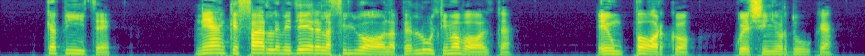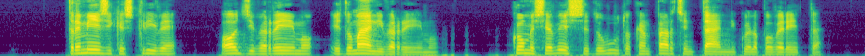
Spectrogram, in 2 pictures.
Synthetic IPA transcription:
kapiːt̪e | neaŋk̟efarleved̪eːɾelafiʎːwɔːlaperlult̪imavɔlt̪a | ɛumpɔrko | kwelsiɲːord̪uːka | t̪ɾɛmːeːzikeskɾiːve | ɔd͡ʒːiverːɛːmoed̪omaniverːɛːmo | komeseavesːed̪ovuːt̪okampart͡ʃɛnt̪anːikwelːapoveɾet̪ːa

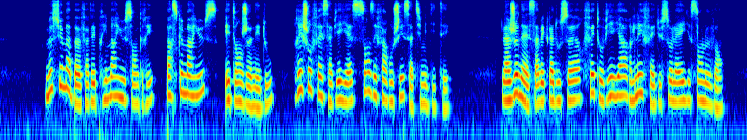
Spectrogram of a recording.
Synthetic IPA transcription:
məsjømabœfavɛpχimaʁjysɑ̃ɡʁe | paʁsə̥kəmaʁjyset̪ɑ̃ʒœned̪u | ʁeʃofɛsavjɛjɛsːɑ̃zefaʁuʃesat̪ʰimid̪it̪ʰe | laʒənɛsavɛklad̪usœʁfɛt̪ovjɛjaʁlefɛd̪ysɔlɛjsɑ̃ləvɑ̃

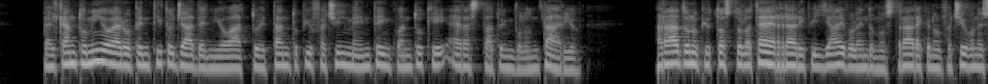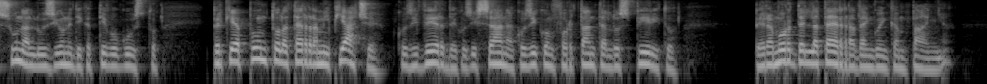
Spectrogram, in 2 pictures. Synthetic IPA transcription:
d̪alkant̪omiːoɛːɾopent̪iːt̪od͡ʒad̪ːelmiːoat̪ːoet̪ːant̪opjufːat͡ʃilment̪eiŋkwant̪ok̟ʰeʔɛːɾast̪aːt̪oiɱvolont̪aːɾjo | raːd̪onopjut̪ːɔst̪olat̪ɛrraɾipiʎːajvolɛnd̪omost̪ɾaːɾekenːoɱfat͡ʃeːvonesːuːnaːlːuzjoːned̪ikat̪ːiːvoɡust̪o | perk̟eapːunt̪olat̪ɛrːamipjaːt͡ʃekozivːerd̪ekozisːaːnakozikːoɱfort̪ant̪ealːospiːɾit̪o | peɾamord̪elːat̪ɛrːavɛŋɡoiŋkampaɲːa

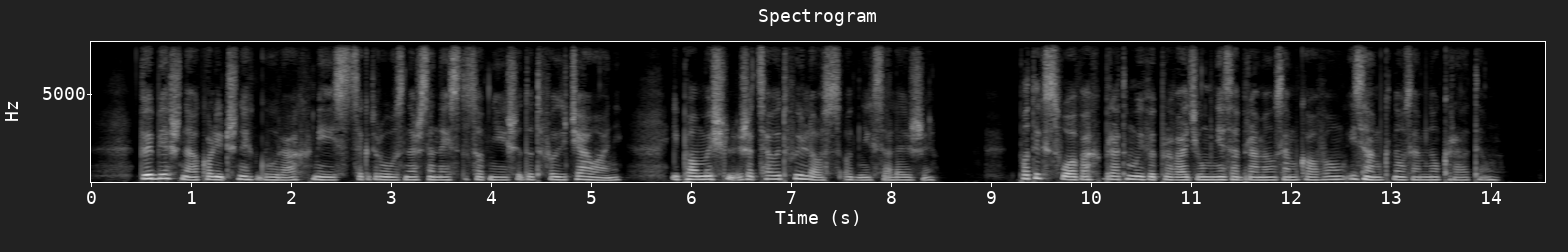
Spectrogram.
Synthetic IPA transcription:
vɘbʲjɛʂnaɔkɔlʲit͡ʂnɘɣɡuɾaxmʲjejst̪sɛkt̪uɾɛuznaʐz̥anajst̪ɔsɔvɲejʂɛd̪ɔt̪fɔjiɣd͡ʑawaɲ | ipɔmɘɕlʐɛt̪sawɘt̪fujlɔsɔ̰d̪ɲiɣz̥a̰lɛʐɘ | pɔt̪ɘxswɔvaɣbɾat̪mujvɘpɾɔvad͡ʑiwmɲɛzabɾamɛ̃w̃zamkɔvɔ̃w̃ʔizamknɔwzamnɔ̃w̃kɾat̪ɛw̃

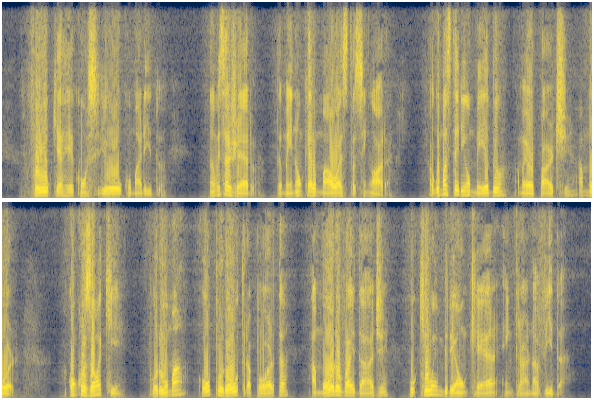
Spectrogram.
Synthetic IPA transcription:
fojʊkɪɐɦekõsiliowkõmaɾid̪ʊ | nɐ̃w̃izaʒɛɾʊ̰ | t̪ɐ̃mbẽj̃nɐ̃w̃kɛɾʊmawɐɛst̪ɐseɲɔɾɐ̰ | a̰wɡũmɐst̪eɾiɐ̃w̃med̪ʊɐ̰majɔɾpaɾt͡ʃɪamoɾ | ɐkõkluzɐ̃w̃ɛkʰɪ | poɾũmɐ | owpoɾowt̪ɾɐpɔɾt̪ɐ | amoɾowvajd̪ad͡ʒɪ | ʊkɪʊẽmbɾiɐ̃w̃kʰɛɾẽnt̪ɾʔaɾnɐvid̪ɐ̰

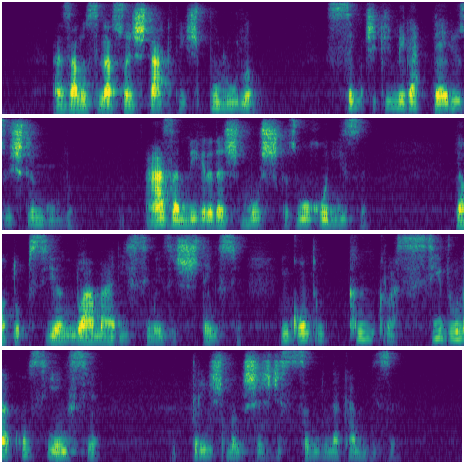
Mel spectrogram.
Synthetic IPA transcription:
ɐ̰zalusinasõj̃ʃt̪akt̪ejspululɐ̃w̃ | sẽnt͡ʃɪkɪmeɡat̪ɛɾiʊzuɪʃt̪ɾɐ̃ŋɡulˠɐ̃w̃ | a̰azɐneɡɾɐd̪ɐzmoʃkɐzuoʁoɾizɐ | ɪawt̪opsiɐ̃nd̪ʊaːmaɾisimɐeziʃt̪ẽsiɐẽŋkõnt̪ɾɐũkʰɐ̃ŋkɾʊasid̪uunɐkõsiẽsiɐ | ɪt̪ɾejzmɐ̃ʃɐzd͡ʒɪsɐ̃ŋɡɪnɐkamizɐ

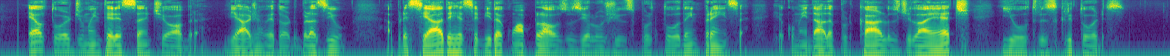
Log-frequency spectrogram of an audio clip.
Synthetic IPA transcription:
ɛawt̪oɾd͡ʒɪũmɐĩnt̪eɾesɐ̃nt͡ʃɪɔbɾɐ̰ | viaʒẽawɦed̪ɔɾd̪ʊbɾaziw | a̰pɾesiad̪ɐiɦesebid̪ɐkõaplawzʊzɪeloʒiʊspoɾt̪od̪ɐĩpɾẽsɐ̥ | hḛkomẽnd̪ad̪ɐpoɾkaɾlʊzd͡ʒɪlaɛt͡ʃɪ̥ | ɪowt̪ɾʊzɪskɾit̪oɾɪs

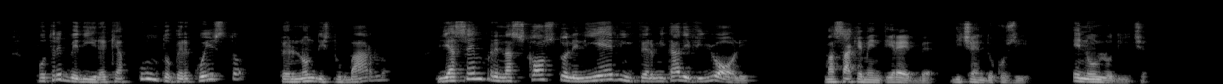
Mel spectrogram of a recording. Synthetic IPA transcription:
pot̪ɾɛbːed̪iːɾekeapːunt̪operkwest̪o | pernond̪ist̪urbarlo | ʎiasːɛmpɾenaskɔst̪oleljɛːveiɱfermit̪ad̪ːejfiʎːwɔːli | masːakːemːent̪iɾɛbːḛd̪it͡ʃɛnd̪okozi | enːonlod̪ḭːt͡ʃe

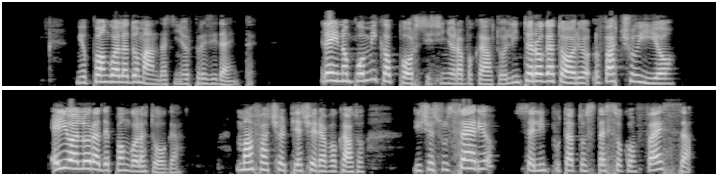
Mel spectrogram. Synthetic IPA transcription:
miopːoŋɡoalːad̪omand̪asiɲːorpɾezid̪ɛnt̪e | lɛjnompwɔmːiːkaopːorsisiɲːoɾavːokaːt̪olint̪erːoɡat̪ɔːɾjolʔofat͡ʃːoiːo | eiːoalːoːɾad̪epoŋɡolat̪ɔːɡa | mafːat͡ʃːailpjat͡ʃeːɾeavːokaːt̪o | d̪iːt͡ʃesulsɛːɾjo | selːimput̪aːt̪ost̪esːokoɱfɛsːa

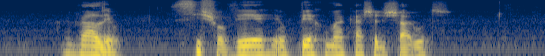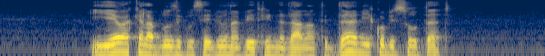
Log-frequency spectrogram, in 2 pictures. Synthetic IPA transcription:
valḛw | sɪʃoveɾḛwpeɾkʊũmɐkajʃɐd͡ʒɪʃaɾut̪ʊ̥s | ɪewakɛlɐbluzɐkɪvoseviwnɐvit̪ɾĩnɐd̪ɐnɔt̪ɐd̪ɐ̃mikobesowt̪ɐ̃nt̪ʊ̥

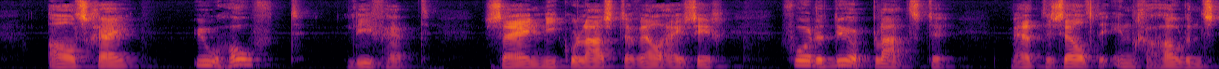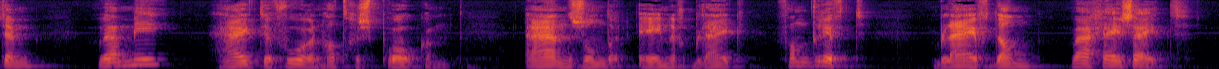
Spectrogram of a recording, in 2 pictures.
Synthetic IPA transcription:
ɑlˠsχɛj | ywɦowft | lifɦɛp̚t | sɛjnikolaːstɛɹʋɛːlˠɦɛjzɪχ | fʊːɹdədøːɹplaːtstə | mɛt̚dəzɛlˠvdəʔɪnχəɦɑwdənstɛm | ʋaːɹmej | hɛjtəvoːrənɦɑtχəsprowkən | ɛnzondəɹejnəχblɛjk | fɑndrɪft | blɛjfdɑnʋaːɹχɛjzɛjt

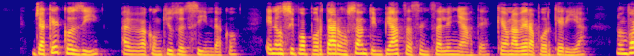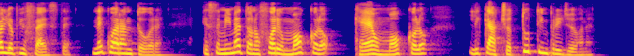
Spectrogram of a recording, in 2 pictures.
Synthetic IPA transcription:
d͡ʒakːekːozi | aveːvakoŋkjuːzoilsind̪ako | enːonsipwɔpːort̪aːɾeunsant̪oimpjat̪sːasɛnt̪salːeɲːaːt̪ekeɛunaveːɾaporkeɾiːa | noɱvɔʎːopjufːɛst̪e | nekːwaɾant̪oːɾe | esemːimet̪ːonofwɔːɾiumːɔkːolo | kʰeɛumːɔkːolo | likat͡ʃːot̪ut̪ːiːmpɾid͡ʒoːne

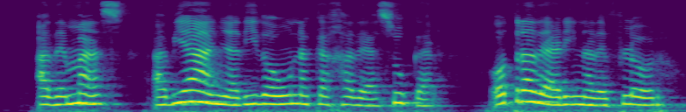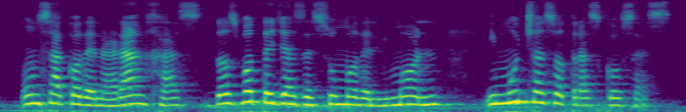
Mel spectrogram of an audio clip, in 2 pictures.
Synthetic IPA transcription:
aðe̞masaβiaːɲaðiðo̞unakaxaðe̞asukaɾ | o̞̰t̪ɾaðe̞aɾinaðe̞flo̞ɾunsako̞ðe̞naɾaŋxasd̪o̞zβo̞t̪e̞ʝazðe̞sumo̞ðe̞limo̞nimut͡ʃaso̞t̪ɾasko̞sas

